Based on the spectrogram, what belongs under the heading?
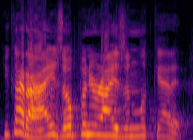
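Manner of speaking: urging prayer. Retold or imitated. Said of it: "and he says".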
